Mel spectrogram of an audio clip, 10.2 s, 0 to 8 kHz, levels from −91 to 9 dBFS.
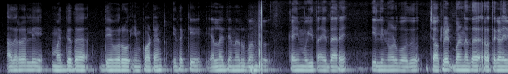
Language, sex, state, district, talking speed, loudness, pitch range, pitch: Kannada, male, Karnataka, Bellary, 95 wpm, -21 LUFS, 110-115 Hz, 110 Hz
